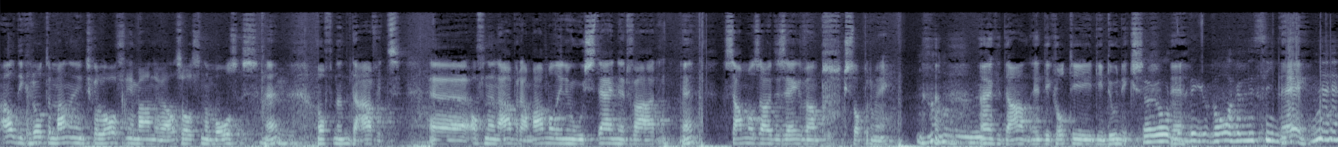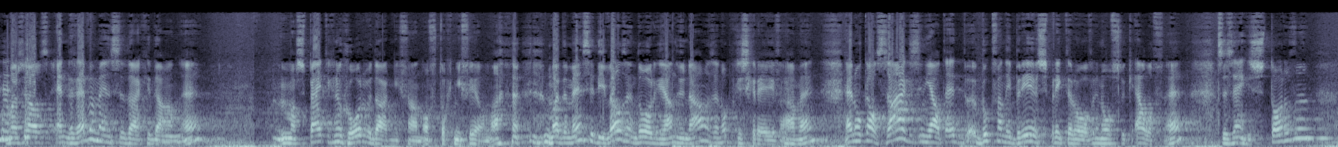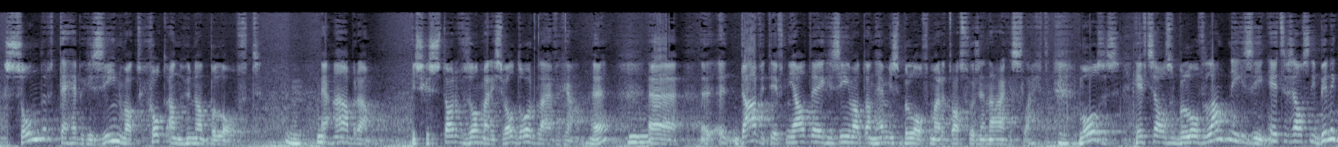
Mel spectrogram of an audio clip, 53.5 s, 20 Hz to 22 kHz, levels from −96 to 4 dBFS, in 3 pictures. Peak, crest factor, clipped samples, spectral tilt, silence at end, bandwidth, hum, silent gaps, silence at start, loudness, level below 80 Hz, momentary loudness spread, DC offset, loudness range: -6 dBFS; 16 dB; under 0.1%; -4.5 dB/octave; 0 s; 16 kHz; none; none; 0 s; -23 LUFS; -38 dBFS; 6 LU; under 0.1%; 2 LU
